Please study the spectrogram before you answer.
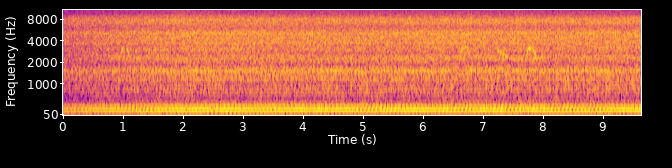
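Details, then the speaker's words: Champion 3400 W dual fuel generator for RV use at full throttle, economy mode off, app reading about 64–65 dB: steady even drone with constant low hum, no knocks or surges; normal running. "And that's at full blast. That is without the economy mode on."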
